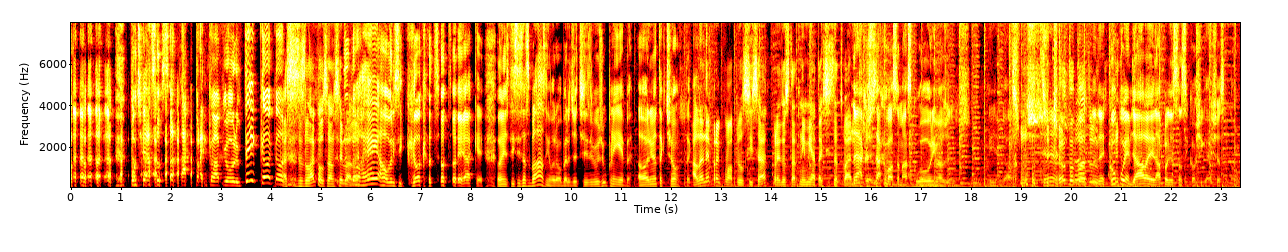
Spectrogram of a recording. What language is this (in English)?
Slovak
